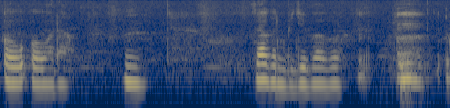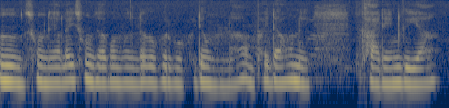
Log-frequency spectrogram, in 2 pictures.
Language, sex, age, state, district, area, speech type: Bodo, female, 30-45, Assam, Chirang, urban, spontaneous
